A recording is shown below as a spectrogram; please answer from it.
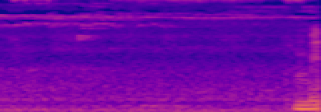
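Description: A pause in speech: steady faint background hum and hiss, with a man's voice starting just before the end.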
